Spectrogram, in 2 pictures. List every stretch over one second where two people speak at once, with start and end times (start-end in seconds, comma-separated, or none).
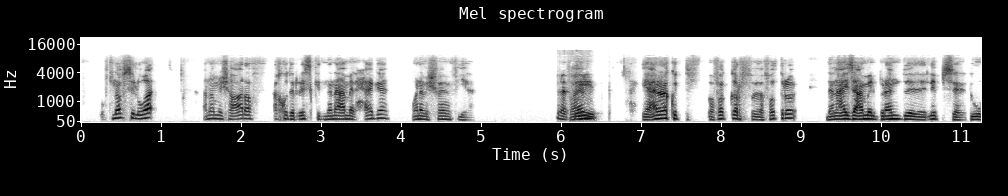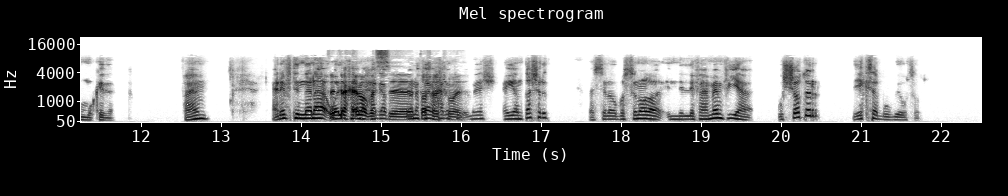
14.3-16.1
